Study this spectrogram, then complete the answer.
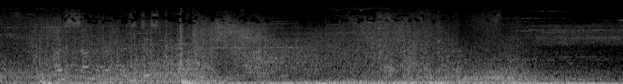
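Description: Game spell effects whoosh and crash loudly.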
